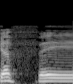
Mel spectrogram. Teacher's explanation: هل هذا صوت يا؟ أبدا، هذا صوت ألف ممالة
